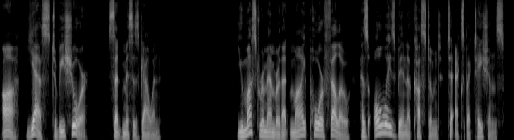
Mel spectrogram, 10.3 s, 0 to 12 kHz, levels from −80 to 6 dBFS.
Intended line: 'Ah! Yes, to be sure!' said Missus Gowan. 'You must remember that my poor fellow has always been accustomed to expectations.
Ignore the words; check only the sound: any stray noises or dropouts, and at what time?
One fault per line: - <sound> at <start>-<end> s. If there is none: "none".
none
